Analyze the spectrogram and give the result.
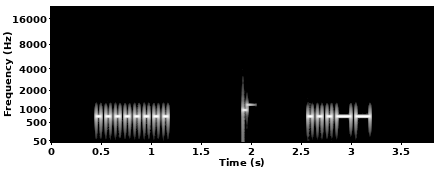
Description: Morse code, heard as a keyed tone, about 25 wpm, 700 Hz. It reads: <HH> 3
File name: Single Character (Letter:Number:Punctuation:Prosign) - Rapid-Fire - 25wpm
